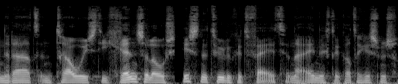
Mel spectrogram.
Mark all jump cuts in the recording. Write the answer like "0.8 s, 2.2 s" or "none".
1.7 s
